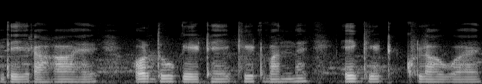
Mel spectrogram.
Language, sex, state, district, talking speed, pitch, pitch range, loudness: Hindi, female, Bihar, Vaishali, 185 wpm, 125 Hz, 120-135 Hz, -22 LUFS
